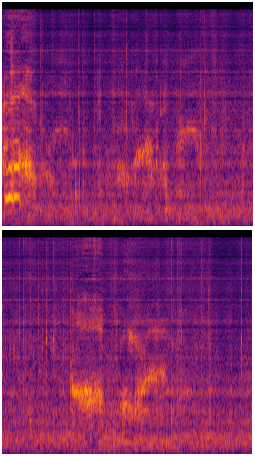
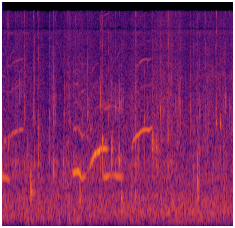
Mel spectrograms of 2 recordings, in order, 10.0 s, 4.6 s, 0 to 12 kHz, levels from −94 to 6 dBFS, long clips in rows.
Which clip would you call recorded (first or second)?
second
